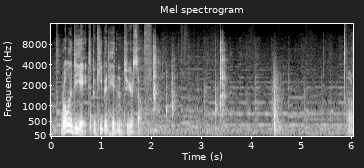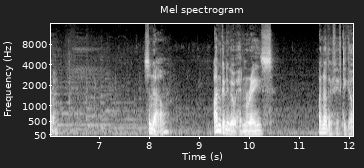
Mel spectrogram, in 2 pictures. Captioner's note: clinking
